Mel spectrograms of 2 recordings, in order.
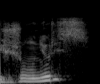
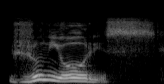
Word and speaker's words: juniores: Se você pronuncia campeonato de júniores, sinto informar que o certo é juniores, até porque não existe palavra acentuada antes da antepenúltima sílaba.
